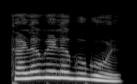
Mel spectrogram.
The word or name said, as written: ತಳವೆಳಗುಗೊಳ್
